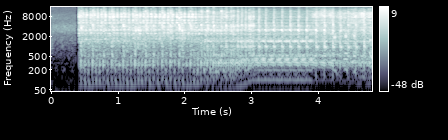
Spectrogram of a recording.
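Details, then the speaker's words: 1985 Yamaha QT50 scooter at full throttle won't rev: carburetor slide/needle moving, big intake noise but no revs, no bogging or dying; loud rattling intake roar that never climbs; muffler blockage to be checked next. "full throttle it says but it doesn't go any ribs and it doesn't die or bog or anything it's just the needle's sliding the piston is moving in the uh carburetor with the needle you hear big intake but no reps"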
